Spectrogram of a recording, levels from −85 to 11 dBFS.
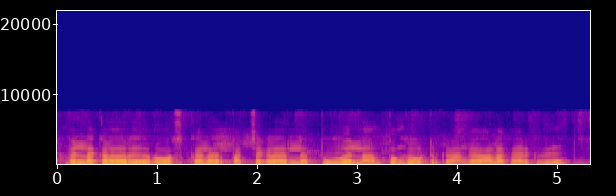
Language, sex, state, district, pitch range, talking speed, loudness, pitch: Tamil, male, Tamil Nadu, Kanyakumari, 125-150 Hz, 125 wpm, -17 LUFS, 135 Hz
